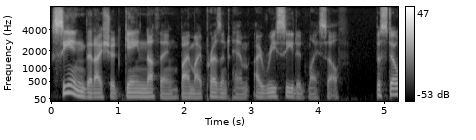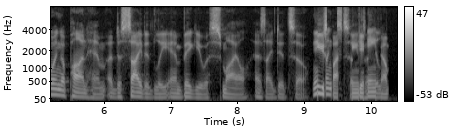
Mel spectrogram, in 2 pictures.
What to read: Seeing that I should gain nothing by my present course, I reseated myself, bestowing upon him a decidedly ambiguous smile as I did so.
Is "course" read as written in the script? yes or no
no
